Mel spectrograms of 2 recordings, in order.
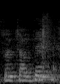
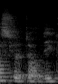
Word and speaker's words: Sloterdijk: Alors je confirme que c'est pas Sloterdijk en anglais, en hollandais, parce que j'ai un élève d'origine néerlandaise, Oui. dont le nom est Herwijnen. Et ça s'écrit IJ comme Sloterdijk.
